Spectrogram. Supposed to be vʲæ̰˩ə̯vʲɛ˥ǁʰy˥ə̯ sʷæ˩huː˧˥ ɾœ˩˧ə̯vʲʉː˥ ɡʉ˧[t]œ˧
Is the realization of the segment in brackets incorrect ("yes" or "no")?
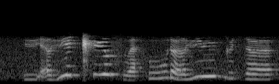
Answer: no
